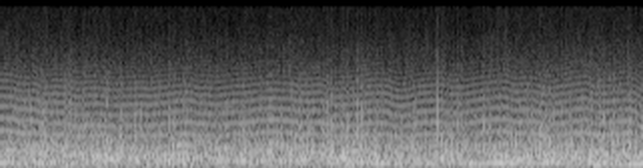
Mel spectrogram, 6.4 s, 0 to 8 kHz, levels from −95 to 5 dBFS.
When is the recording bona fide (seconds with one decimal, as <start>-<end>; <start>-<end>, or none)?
0.0-6.4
